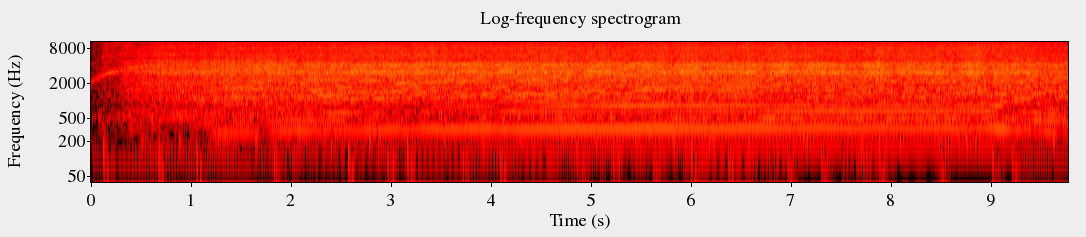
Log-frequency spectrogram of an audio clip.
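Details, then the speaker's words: Repaired planer run with no dust collector and no material, hold-down plate swapped for one of possibly different weight: motor whines with a rough throb about twice a second, vibrating worse than before; owner unsure whether the plate or a disturbed bearing is responsible. "sounds to me like it is vibrating worse than what it was before"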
